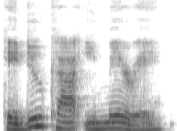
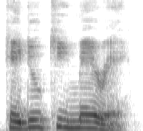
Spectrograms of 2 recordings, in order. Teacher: They will take away the A in the ka and mix it with the E that's coming next.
